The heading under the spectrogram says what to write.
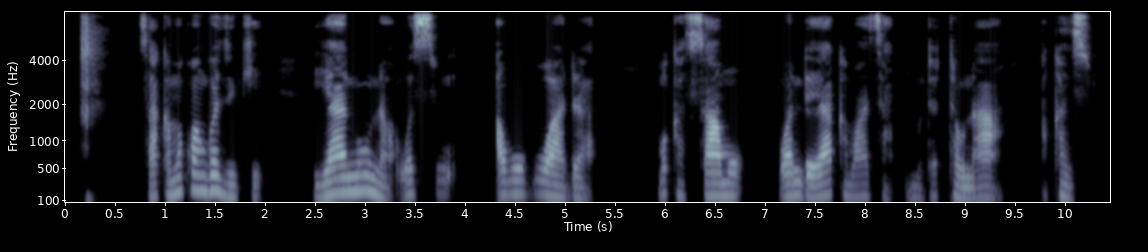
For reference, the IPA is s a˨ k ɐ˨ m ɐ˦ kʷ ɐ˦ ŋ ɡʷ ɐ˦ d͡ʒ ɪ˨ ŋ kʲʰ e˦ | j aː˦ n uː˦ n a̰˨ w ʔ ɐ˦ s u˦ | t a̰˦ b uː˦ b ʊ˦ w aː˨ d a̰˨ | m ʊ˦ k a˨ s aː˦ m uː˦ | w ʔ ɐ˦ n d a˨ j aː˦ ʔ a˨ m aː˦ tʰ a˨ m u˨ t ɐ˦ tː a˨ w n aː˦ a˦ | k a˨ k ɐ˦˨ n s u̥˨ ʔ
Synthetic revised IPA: s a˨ k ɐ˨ m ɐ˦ kʷ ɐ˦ ŋ ɡʷ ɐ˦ d͡ʒ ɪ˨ ŋ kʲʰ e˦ | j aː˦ n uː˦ n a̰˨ w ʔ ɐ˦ s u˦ | ʔ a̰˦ b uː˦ b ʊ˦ w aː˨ d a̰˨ | m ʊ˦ k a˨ s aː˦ m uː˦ | w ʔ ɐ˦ n d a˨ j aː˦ k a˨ m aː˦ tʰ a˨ m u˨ t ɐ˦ tː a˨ w n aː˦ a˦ | ʔ a˨ k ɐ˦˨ n s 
